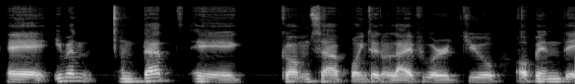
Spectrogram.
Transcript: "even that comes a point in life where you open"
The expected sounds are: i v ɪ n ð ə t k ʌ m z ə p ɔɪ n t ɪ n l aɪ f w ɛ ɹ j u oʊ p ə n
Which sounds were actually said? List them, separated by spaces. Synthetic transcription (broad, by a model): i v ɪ n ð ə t k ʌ m s ə p ɔɪ n t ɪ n l aɪ f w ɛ ɹ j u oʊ p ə n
